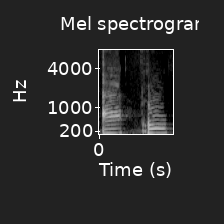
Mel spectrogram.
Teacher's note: a from the bottom of the throat, ayn from the middle of the throat, and making sure you upper jaw going up.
